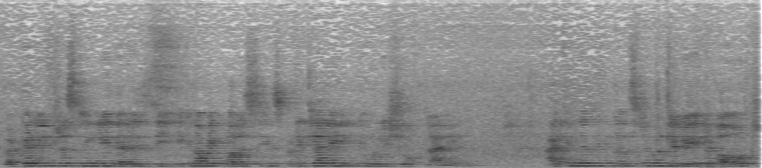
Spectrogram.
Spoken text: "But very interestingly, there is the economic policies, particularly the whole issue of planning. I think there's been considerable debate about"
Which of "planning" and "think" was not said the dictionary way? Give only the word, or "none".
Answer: think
